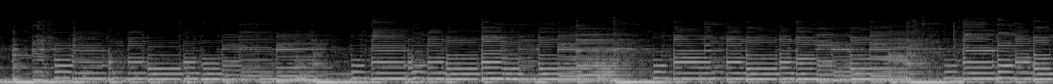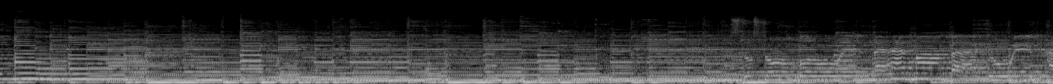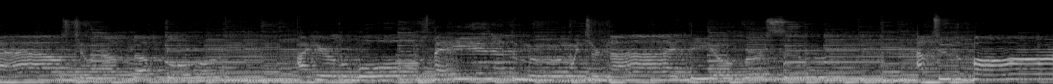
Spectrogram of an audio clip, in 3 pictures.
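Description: A solo steel-string acoustic guitar playing a song intro of repeated notes. A man's singing voice comes in over it a little past halfway through.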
